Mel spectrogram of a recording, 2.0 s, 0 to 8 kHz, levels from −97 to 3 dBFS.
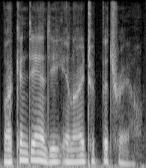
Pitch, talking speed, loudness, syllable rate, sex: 110 Hz, 245 wpm, -17 LUFS, 5.1 syllables/s, male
